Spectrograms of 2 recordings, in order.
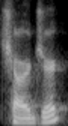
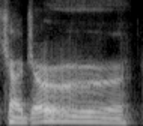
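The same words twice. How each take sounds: First: The final R sound is short and normal. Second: The final R sound is drawn out the most. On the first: "the first stage was Charger" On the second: "they added an extra R each time"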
